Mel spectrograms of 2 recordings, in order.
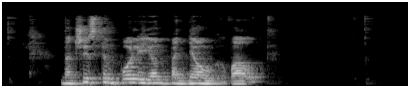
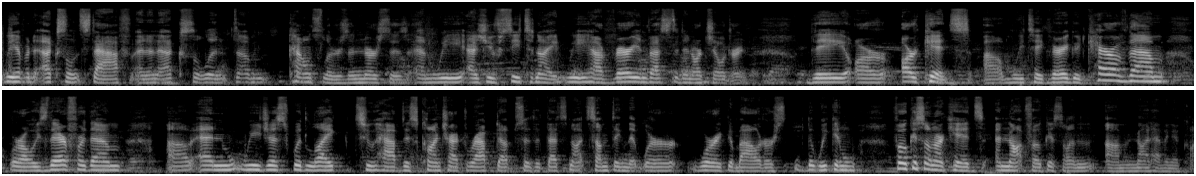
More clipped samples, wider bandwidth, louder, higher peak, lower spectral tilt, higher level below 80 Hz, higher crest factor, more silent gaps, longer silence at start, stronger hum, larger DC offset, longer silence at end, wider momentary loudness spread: neither; second, 11.5 kHz vs 16 kHz; first, -19 LUFS vs -25 LUFS; about the same, -4 dBFS vs -6 dBFS; about the same, -5 dB/octave vs -4 dB/octave; first, -56 dBFS vs -64 dBFS; about the same, 18 dB vs 20 dB; neither; first, 0.3 s vs 0 s; neither; neither; first, 1.45 s vs 0 s; second, 7 LU vs 11 LU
